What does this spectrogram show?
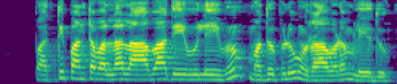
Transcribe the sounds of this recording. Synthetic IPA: pɐt̪ːipɐɳʈɐʋɐlːɐlaːbaːd̪eːʋuleːʋumɐd̪upuluɾaːʋɐɽɐmle̞ːd̪u

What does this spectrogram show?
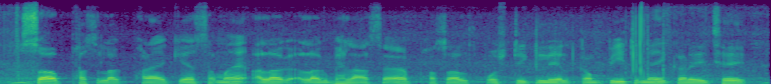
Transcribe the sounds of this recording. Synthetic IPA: səbpʰəslək̚pʰəɽajkesəməjʔə̰ləɡə̰ləɡbʱelasə̃pʰəsəlposʈiklelkəmpiʈnəjkəɾɛt͡ʃʰɛ

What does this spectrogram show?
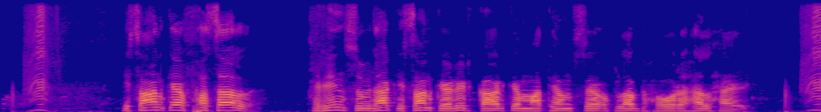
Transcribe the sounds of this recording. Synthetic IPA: kɪsaːnkepʰəsəl | ɾinsubɪd̪ʱakɪsaːnkɾeɖɪʈkaːɾɖ̚kemaːd̪ʱjəmseʊpləb̚d̪ʱhoɾəɦəlhɛɪ

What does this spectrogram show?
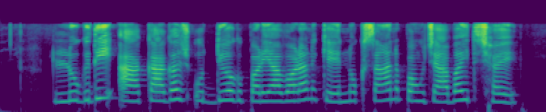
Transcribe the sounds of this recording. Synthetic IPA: luɡd̪iʔakaɡəd͡ʒud̪joɡpəɾjaʋəɾənkenuksanpəɦũt͡ʃabəjt̪t͡ʃʰəj

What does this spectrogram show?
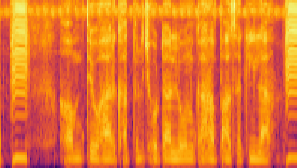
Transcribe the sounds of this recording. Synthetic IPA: hɐmt̪joːɦaːɾkʰaːt̪əɾt͡ʃʰoːʈaloːnkɐɦãpaːsɐkiːlaː

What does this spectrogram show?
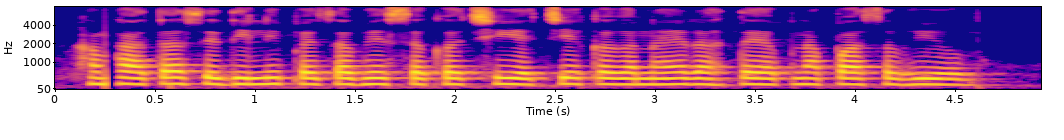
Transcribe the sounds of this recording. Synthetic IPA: həmkʰat̪ased̪ilːipəjsabʱesəkət͡ʃʰiətːʃekəɡəɾnajɾəɦt̪ɦɛəpnapasəbʱijoɡ

